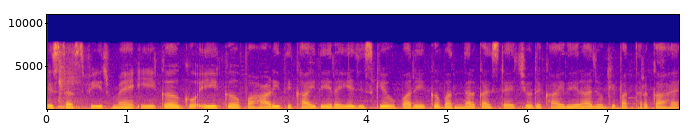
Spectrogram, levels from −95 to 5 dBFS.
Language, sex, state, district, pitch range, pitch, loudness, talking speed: Hindi, female, Maharashtra, Chandrapur, 180-195 Hz, 185 Hz, -15 LUFS, 195 wpm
